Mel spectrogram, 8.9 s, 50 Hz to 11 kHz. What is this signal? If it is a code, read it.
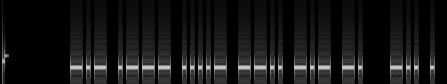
Morse code, heard as a keyed tone, about 15 wpm, 700 Hz. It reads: KJ4ZKN DE
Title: USA Callsign DE Callsign - 6 Characters - 15wpm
